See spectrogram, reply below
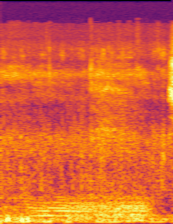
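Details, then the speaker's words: A sleeping French bulldog snoring: a low, rough, rattling rumble running steadily, with faint room noise. "он сейчас спит поэтому вы можете слышать он это французский бульдог Они храпу они храпят"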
